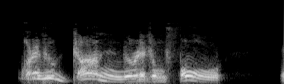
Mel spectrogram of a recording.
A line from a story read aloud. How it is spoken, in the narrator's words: he asked hoarsely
